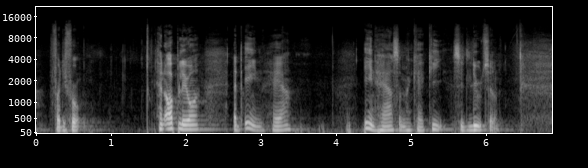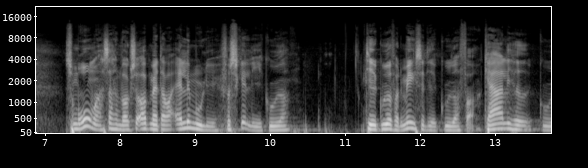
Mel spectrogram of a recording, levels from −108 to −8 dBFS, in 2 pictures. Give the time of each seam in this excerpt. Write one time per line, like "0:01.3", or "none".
0:02.7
